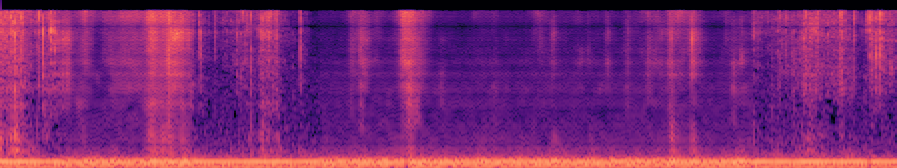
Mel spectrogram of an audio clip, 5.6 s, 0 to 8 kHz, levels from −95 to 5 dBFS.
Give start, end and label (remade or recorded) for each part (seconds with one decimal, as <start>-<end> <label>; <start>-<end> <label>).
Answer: 0.0-0.4 recorded; 0.4-1.2 remade; 1.2-2.0 recorded; 2.0-4.7 remade; 4.7-5.6 recorded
